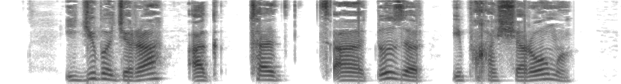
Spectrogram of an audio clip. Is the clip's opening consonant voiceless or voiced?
voiced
